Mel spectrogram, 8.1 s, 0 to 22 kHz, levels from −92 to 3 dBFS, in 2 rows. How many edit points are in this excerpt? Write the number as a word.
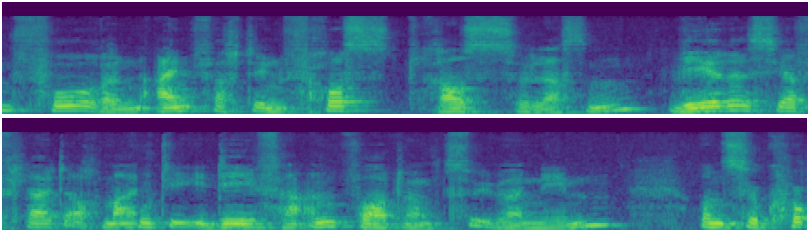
two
